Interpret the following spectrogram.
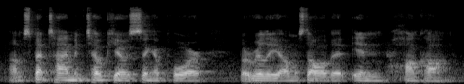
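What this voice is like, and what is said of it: American accent. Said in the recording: “as soon you will hear an American accent ... my American accent comes from watching too much American television”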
